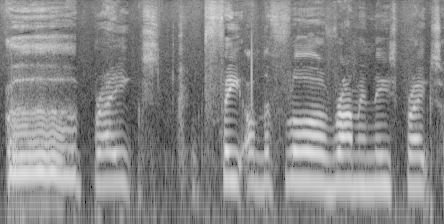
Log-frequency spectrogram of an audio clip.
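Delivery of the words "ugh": high strained grunt, louder; imitated braking grunt. Retelling a cyclist's hard braking, high strained grunt. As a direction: mimic the cyclist's jolt as he brakes.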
